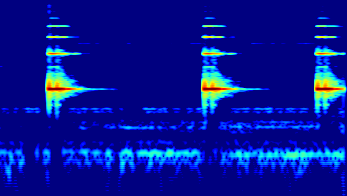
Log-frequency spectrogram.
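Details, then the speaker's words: DHD double-DIN car head unit, display normal but no sound: only three short menu beeps with silence between and no radio audio; a burnt capacitor and resistor from wrong power wiring are the fault. "Dan ternyata masih nggak mau ada ya suara ya. Masih tidak mau ada suara."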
